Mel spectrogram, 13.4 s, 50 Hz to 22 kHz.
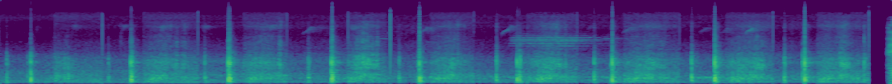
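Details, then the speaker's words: Low-pitched, rough rumbling mid-diastolic murmur of mitral stenosis, beginning with an opening snap after S2 and increasing in intensity before S1 (presystolic accentuation), heard between sharp heart sounds. "Mid diastolic murmur in Nitral stenosis low-pitched rough rumbling murmur. Murmur begin with opening snap after S2. It increases in intensity before S1 called preystolic accentuation."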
